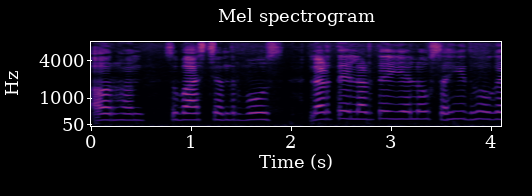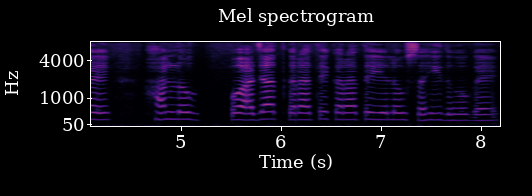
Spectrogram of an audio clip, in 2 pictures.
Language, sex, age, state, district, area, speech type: Hindi, female, 60+, Uttar Pradesh, Bhadohi, urban, spontaneous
